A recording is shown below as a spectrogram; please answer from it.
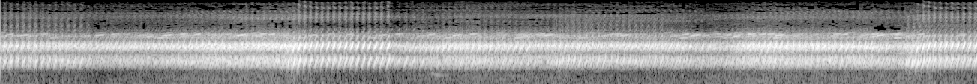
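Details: Male gray tree frogs calling in a deafening mating chorus at a New Hampshire pond on a warm evening in mid-May. Steady wall of rapid pulsed trills, with a close caller's louder musical trill standing out at intervals.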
